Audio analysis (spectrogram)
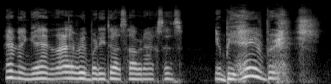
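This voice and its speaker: Woman streamer, high voice, chatty and rambling, dry close mic. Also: fairly even intonation, quick pace, dry recording. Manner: chatty, rambling, giggly, answers chat. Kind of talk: casual live-stream chat.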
